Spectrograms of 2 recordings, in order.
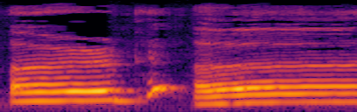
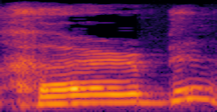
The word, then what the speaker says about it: herb: herb tá então des eu tô falando herb não tô falando herb herb então This is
